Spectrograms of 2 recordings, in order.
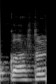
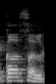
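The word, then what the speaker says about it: castle: क्या पढ़ते हैं फसेसन इसको कास्टल नहीं पढ़ते कासल क्या पढ़ते हैं कासल इसको रेस्टल नहीं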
